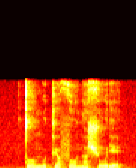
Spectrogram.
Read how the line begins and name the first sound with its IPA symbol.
t̪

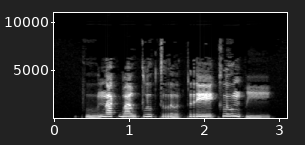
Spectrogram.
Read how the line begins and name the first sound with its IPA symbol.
pʰ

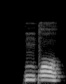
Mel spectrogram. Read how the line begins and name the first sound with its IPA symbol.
m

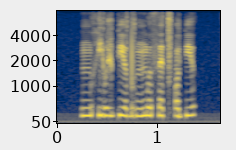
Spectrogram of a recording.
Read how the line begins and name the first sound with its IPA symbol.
ŋ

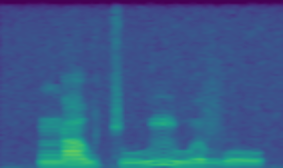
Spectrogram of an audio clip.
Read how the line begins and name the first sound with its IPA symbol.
ŋ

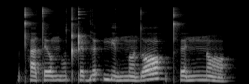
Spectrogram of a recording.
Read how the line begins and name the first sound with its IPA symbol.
t̪ʰ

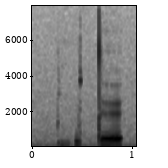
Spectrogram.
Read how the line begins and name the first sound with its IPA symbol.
ɾ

